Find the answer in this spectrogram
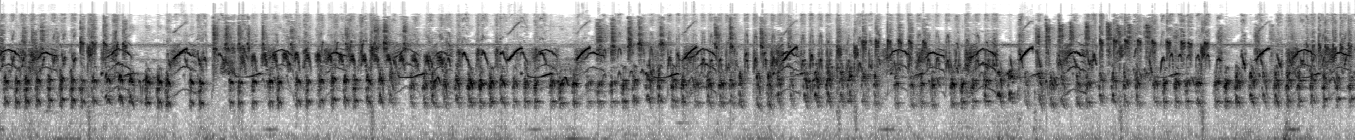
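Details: Trapping lure of small birds, a long dense chorus: relentless fast ticking chatter, crowded with repeated upswept whistles and squeaky chirps, almost no pauses.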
